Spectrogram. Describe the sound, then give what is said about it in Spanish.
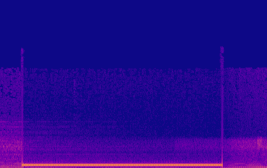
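A steady, loud telephone dial tone holds for about two seconds while a call is being redialed, starting and stopping abruptly. “A ver, oye, ya colgó. Deja de decir lo mismo. márquele de nuevo.”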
